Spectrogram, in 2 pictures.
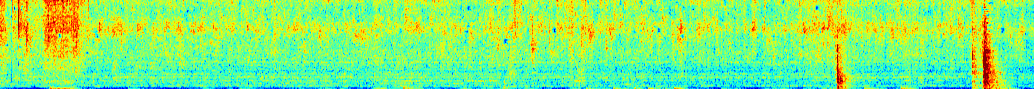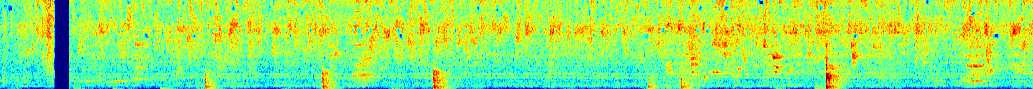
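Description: A knife chops through cucumber and knocks on a wooden board.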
